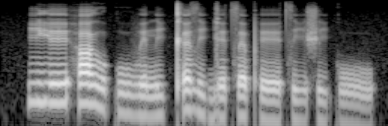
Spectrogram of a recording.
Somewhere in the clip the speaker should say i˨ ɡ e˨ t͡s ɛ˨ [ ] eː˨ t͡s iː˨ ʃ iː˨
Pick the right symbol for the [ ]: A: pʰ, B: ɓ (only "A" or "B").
A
